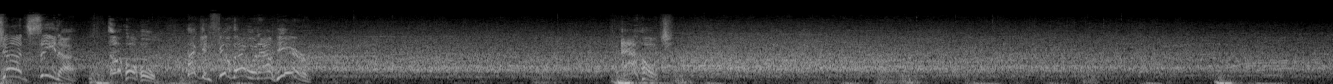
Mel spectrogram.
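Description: A body thuds onto a wrestling ring mat.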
